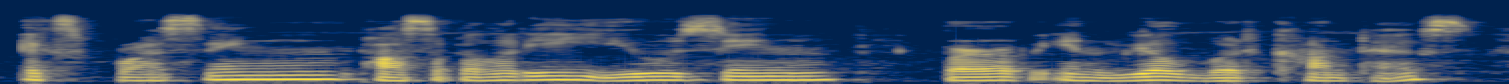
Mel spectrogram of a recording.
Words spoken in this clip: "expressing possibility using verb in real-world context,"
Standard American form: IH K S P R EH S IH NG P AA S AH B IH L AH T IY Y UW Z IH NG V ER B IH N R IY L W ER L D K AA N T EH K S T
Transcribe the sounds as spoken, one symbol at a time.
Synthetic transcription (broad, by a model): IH K S P R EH S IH NG P AA S AH B IH L AH T IY Y UW Z IH NG B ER B IH N R IY L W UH D K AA N T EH K S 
